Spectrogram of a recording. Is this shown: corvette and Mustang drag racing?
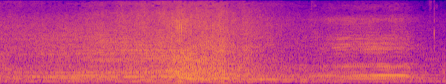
yes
